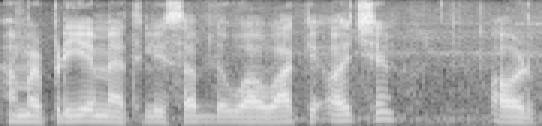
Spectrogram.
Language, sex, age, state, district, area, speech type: Maithili, male, 45-60, Bihar, Sitamarhi, urban, spontaneous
